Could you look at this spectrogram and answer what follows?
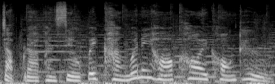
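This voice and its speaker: A woman's voice: mid-range voice, animated, a little fast, over music. A woman giving scripted narration of a fairy tale for children, as a storyteller.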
